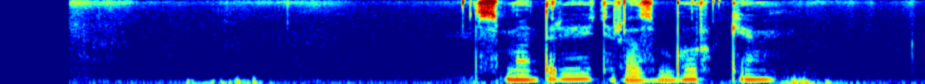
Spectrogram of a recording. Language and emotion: Russian, neutral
